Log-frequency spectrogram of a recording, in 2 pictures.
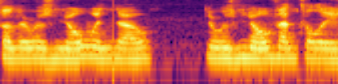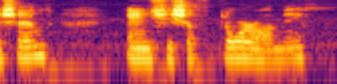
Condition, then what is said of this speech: Cleft palate. And as you're hearing me now talk, you can probably hear me breathe more than my words.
